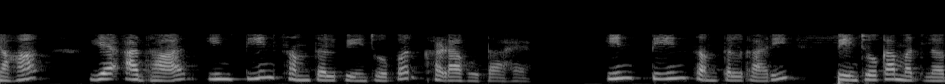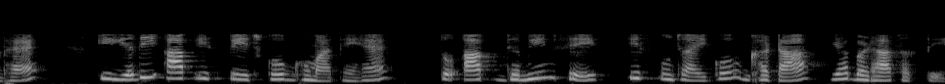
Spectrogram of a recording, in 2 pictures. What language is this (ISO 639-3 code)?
hin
